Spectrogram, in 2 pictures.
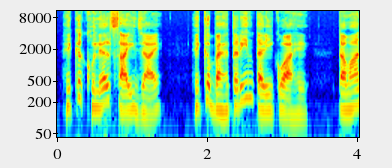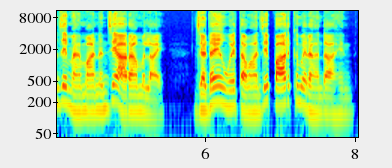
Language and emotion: Sindhi, neutral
